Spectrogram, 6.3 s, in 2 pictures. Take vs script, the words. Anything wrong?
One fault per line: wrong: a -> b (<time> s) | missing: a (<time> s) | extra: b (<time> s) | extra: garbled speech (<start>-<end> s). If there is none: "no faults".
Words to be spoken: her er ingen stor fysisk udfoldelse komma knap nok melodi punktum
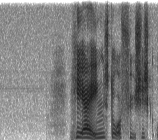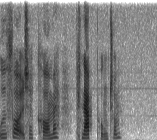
missing: nok melodi (5.0 s)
